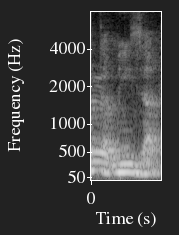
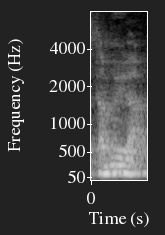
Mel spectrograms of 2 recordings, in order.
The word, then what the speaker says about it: Tamizha: that's not Tamizha, that's Tamila.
